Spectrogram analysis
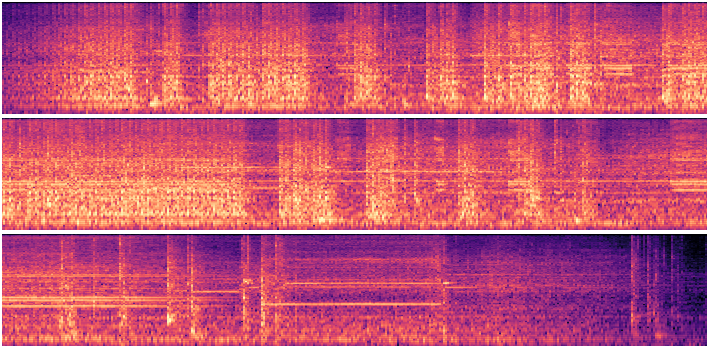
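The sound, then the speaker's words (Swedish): A computer's line printer chatters in loud, rapid bursts over a steady whir of rectifiers, fans and machinery, with brief pauses between the clattering runs and a few sharp high tones. “Ett knatter från radskrivaren överröstar då och då bruset från likriktare och fläktar.”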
